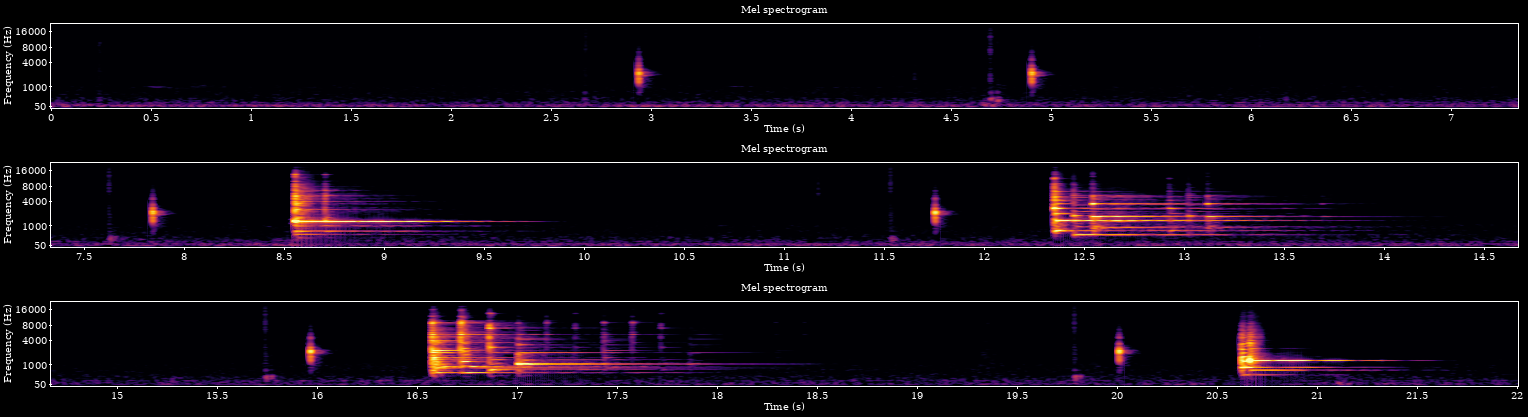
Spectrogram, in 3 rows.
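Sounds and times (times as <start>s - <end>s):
phone ringtone chiming chord: 8.6s - 9.7s, 12.4s - 14.0s, 16.6s - 18.3s, 20.6s - 21.5s.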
